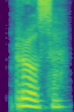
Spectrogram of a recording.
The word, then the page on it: r: Spanish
